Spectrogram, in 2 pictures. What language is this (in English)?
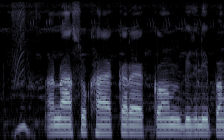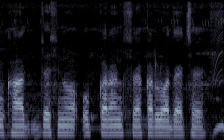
Maithili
